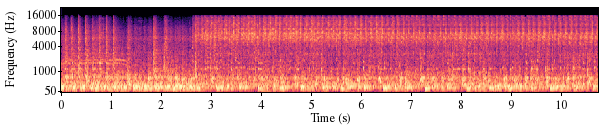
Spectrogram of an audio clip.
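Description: Samba percussion band (bateria) playing a steady, driving samba groove on bass drums (surdos) and higher drums. A bright shaker rattle joins in about two and a half seconds in.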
